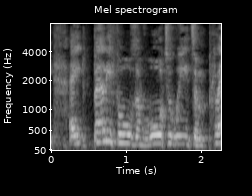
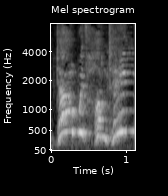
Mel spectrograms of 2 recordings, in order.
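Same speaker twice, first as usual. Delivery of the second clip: very high, loud duckbill hoot; high honking protest; 5 dB louder than usual. A narrator's reading. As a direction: hoot it out far above your usual voice. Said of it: "he hooted".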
